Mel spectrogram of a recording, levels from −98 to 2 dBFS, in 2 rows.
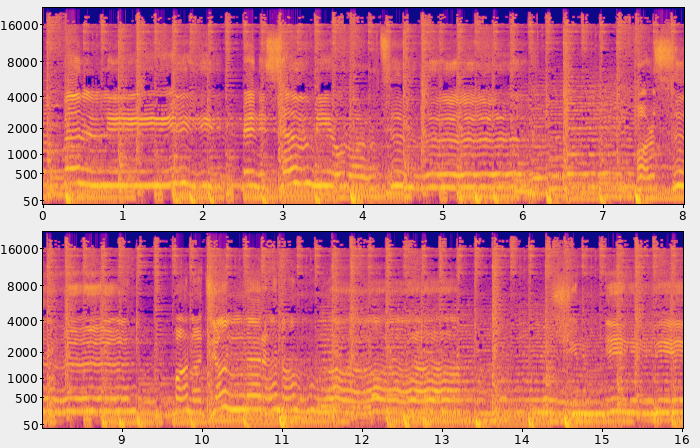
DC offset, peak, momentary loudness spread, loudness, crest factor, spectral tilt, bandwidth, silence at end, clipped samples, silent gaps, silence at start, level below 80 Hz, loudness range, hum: under 0.1%; 0 dBFS; 5 LU; -9 LUFS; 10 dB; -3.5 dB/octave; over 20 kHz; 0 s; 0.3%; none; 0 s; -22 dBFS; 2 LU; none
